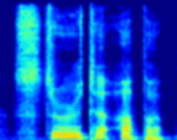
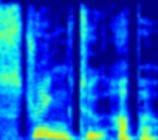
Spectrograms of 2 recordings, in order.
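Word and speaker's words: strtoupper: a rather unpronounceable name stir it to upper it makes a bit more sense when you realize that the STR at the beginning stands for string so it's string to upper or string to uppercase i'll call it string to upper to make it easier to pronounce so to convert city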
